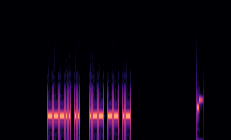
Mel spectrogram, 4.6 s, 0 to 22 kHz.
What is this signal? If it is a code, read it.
Morse code, heard as a keyed tone, about 40 wpm, 700 Hz. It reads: 8I WMA
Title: Winter Field Day Exchanges Encore 40wpm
